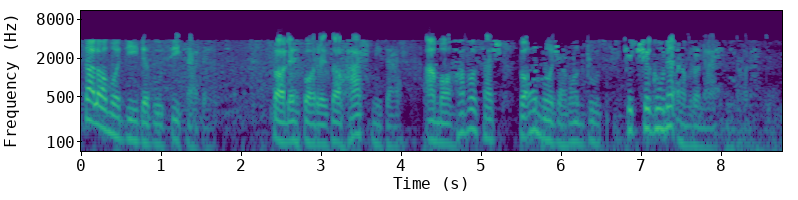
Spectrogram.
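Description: Low-voiced male audiobook narrator. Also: phone-quality sound, slight background noise. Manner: steady, measured storytelling.

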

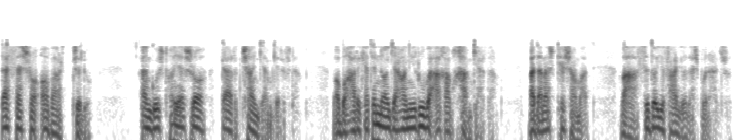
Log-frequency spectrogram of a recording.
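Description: A man narrates a first-person story in a grim, measured tone. His voice is low and husky with lively pitch movement. The recording is dry, close and somewhat dull. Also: no echo.

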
